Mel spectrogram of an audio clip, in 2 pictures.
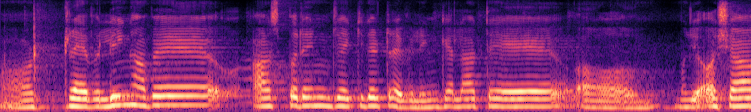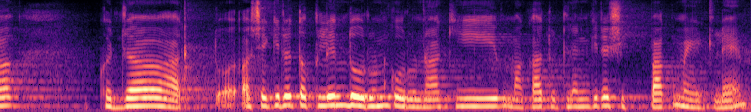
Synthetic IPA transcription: ʈɾɛʋliŋɡɦaʋea̰d͡zpəɾend͡ʑɛkit̪ɛʈɾɛʋliŋɡkɛlat̪e | m̤əɳd͡zḛʔəɕa | kəd͡ʑaɦat̪ə̰ɕẽkit̪ɛt̪əkliːnd̪oɾuːnkəɾuːnakiːm̤akat̪ut̪ljankit̪ɛɕikpakmɛɭʈlẽ

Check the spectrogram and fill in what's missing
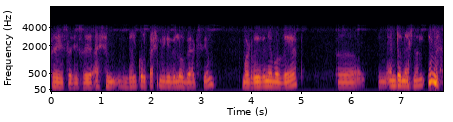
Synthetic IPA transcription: sɐɦisɐɦisɐɦiʔɐ̰ʃbɪlkʊlkɐʃmiːɾibɪloːbæːʈsim | bɐʈɾiːzənebəlɾeːʈ | t̪o | nɪ̃ɳʈəɾnɛːʃnɐl

